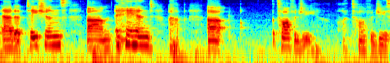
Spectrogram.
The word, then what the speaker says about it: autophagy: Um and uh autophagy autophagy is how it's pronounced.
